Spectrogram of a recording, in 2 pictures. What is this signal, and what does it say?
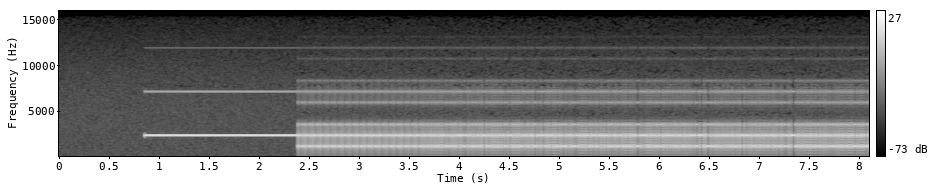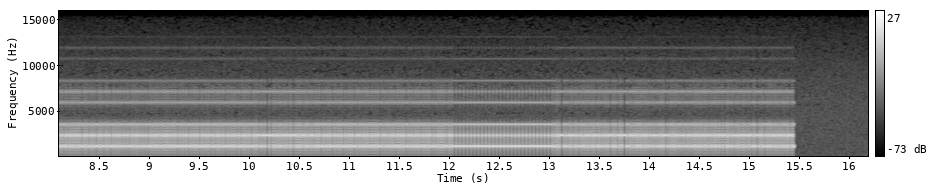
Cassette data (Kansas City type), 300 baud, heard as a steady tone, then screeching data.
